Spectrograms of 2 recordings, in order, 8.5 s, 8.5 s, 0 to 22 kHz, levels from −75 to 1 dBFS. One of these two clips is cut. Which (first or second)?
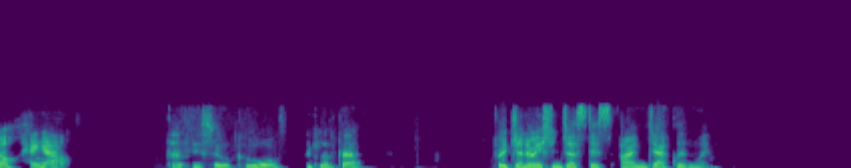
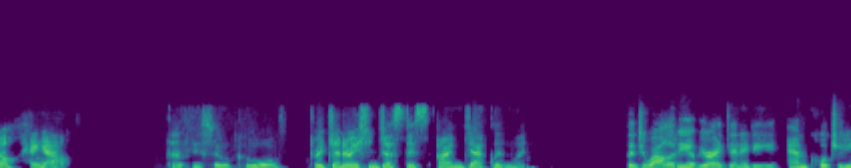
second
